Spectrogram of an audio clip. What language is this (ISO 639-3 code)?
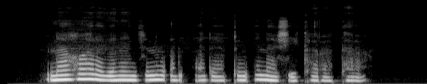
hau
